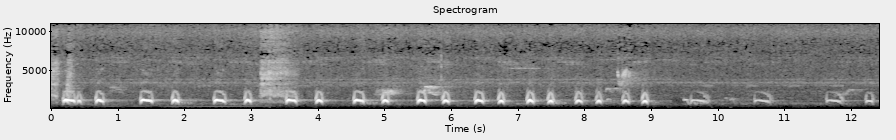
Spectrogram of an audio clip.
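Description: A jungle owlet gives a long, rhythmic run of mellow paired hoots, about two per second, fading and slowing toward the end.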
